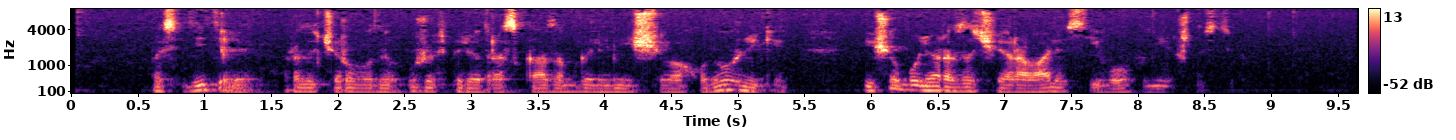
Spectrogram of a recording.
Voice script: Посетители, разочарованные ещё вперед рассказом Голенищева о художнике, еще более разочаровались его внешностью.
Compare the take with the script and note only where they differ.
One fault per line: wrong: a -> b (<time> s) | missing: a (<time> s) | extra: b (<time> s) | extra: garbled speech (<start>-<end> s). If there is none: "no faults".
wrong: ещё -> уже (2.5 s)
